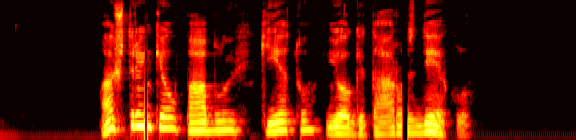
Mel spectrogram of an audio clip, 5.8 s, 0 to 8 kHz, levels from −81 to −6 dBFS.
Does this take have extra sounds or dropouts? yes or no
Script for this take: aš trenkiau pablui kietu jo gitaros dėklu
yes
